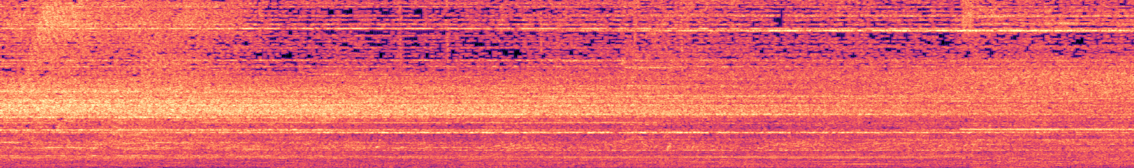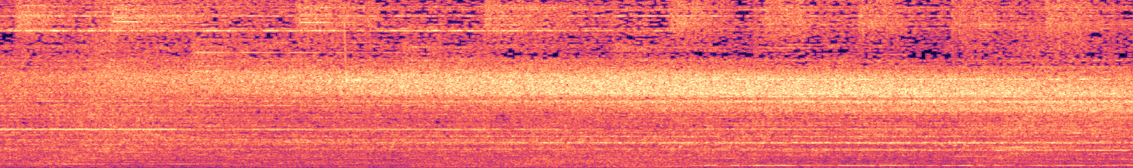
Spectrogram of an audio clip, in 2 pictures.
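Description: Experimental electronic synthesizer drone: a dense, steady wash of noise layered with many held tones. A stronger low tone joins about eighteen seconds in, and the sound gets a little louder.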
